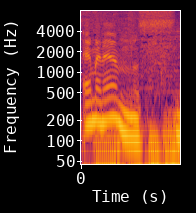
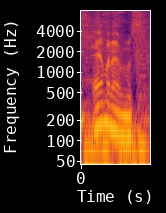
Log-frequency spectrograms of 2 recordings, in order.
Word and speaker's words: M&M's: A foto tem traz o arame farpado do Post Malone e um M&M ao fundo, palavra que em inglês lembra muito a pronúncia do Eminem. M&M's, né? M&M's.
